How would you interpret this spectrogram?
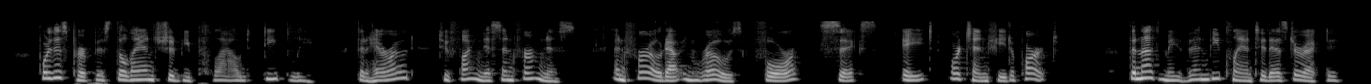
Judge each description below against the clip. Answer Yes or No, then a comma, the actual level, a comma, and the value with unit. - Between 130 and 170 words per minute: Yes, average, 155 wpm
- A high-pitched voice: Yes, high, 200 Hz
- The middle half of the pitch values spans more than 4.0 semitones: Yes, average, 4.8 semitones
